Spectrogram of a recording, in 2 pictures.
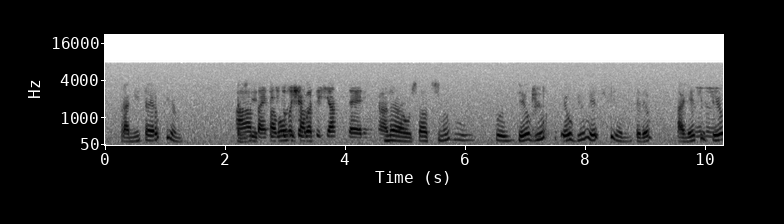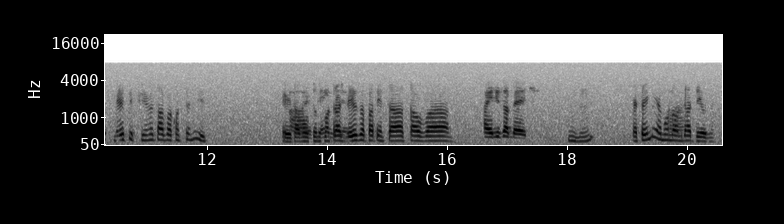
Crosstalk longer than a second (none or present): present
